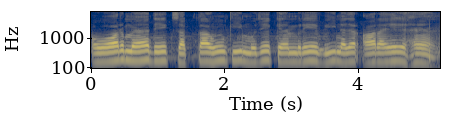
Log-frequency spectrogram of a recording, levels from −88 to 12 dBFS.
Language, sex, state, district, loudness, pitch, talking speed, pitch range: Hindi, male, Madhya Pradesh, Bhopal, -17 LUFS, 170 Hz, 150 wpm, 160-175 Hz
